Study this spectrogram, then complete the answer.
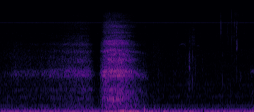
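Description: An elderly man chuckles softly.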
